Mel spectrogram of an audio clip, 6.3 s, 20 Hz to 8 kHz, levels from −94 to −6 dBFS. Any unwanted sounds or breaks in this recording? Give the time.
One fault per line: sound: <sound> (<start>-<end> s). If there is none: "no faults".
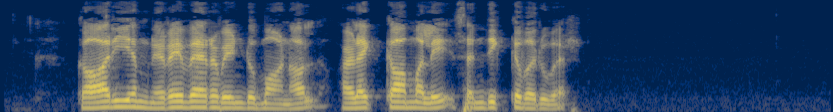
no faults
